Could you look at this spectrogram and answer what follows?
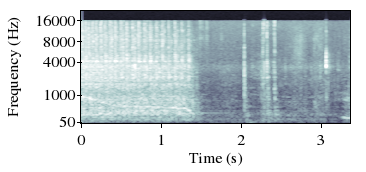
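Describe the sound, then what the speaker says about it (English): A Baby Lock sewing machine stitches quilt binding, turning to sew off at a 45-degree angle. It gives a loud, fast, steady mechanical whir that stops abruptly, followed by a few quiet clicks and handling sounds. "I'm going to turn it and sew off at a 45 degree angle."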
